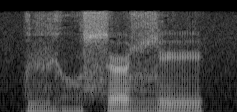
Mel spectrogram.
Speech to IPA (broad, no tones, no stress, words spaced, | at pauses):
vʲɔ̤ sœɮe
